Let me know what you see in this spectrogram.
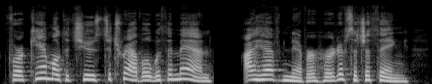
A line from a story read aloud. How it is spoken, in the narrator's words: she exclaimed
